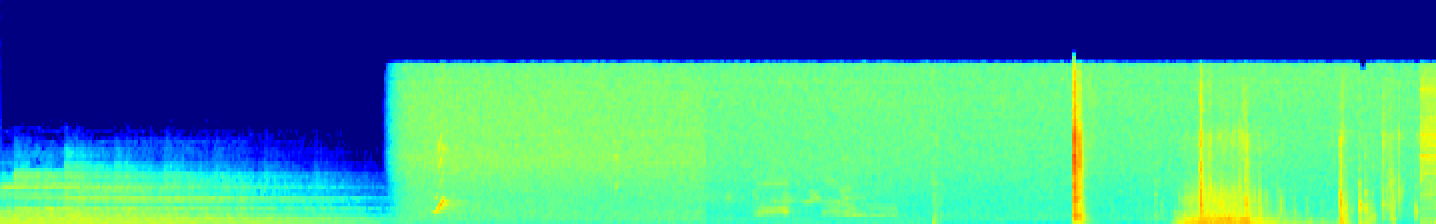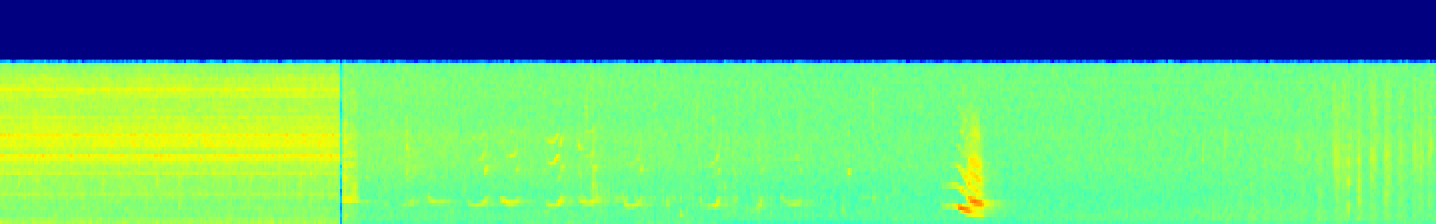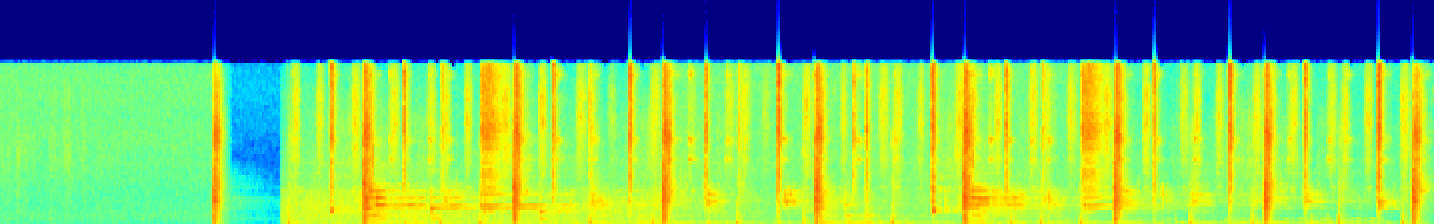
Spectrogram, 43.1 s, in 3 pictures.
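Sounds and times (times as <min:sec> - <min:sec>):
steady hiss: 0:03.9 - 0:12.0, 0:14.1 - 0:18.6
falling bird call: 0:04.2 - 0:04.6, 0:07.5 - 0:09.1, 0:23.8 - 0:24.4
birds chirping: 0:04.2 - 0:04.7, 0:07.1 - 0:09.1
hissing burst: 0:14.2 - 0:17.8.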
